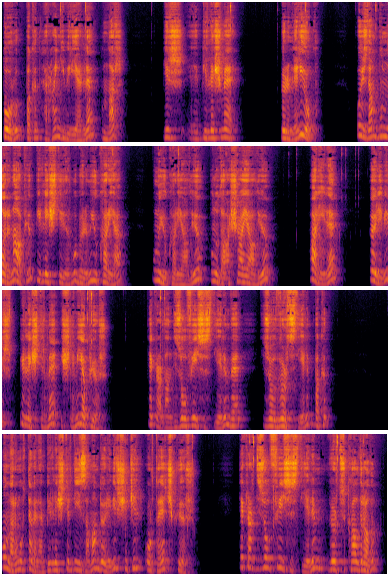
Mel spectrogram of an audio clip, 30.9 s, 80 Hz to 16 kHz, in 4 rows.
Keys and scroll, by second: 0.1 <, 8.3 <, 15.7 ctrl+z, 26.0 ctrl+z.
